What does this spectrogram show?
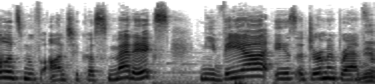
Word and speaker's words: Nivea: pronunciation pretty funny here English native speakers usually say Nivea Nivea in German we say Nivea Nivea so the emphasis is got Nivea this is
